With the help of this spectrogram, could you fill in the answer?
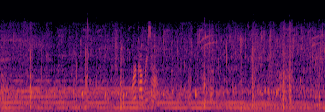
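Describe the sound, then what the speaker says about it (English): Creek water trickling and pouring beside a muddy trail, a faint steady stream heard under a runner's footsteps and rustling, with a short spoken phrase. "You can listen to the creek a little bit."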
